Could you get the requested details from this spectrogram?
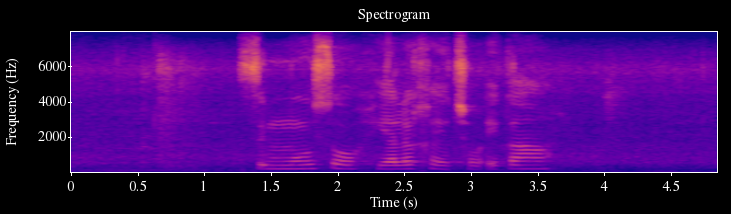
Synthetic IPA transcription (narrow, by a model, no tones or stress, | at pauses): sɪmusɔjalɪk͡xʰɛt͡ʃʰɔʔɪkʼa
